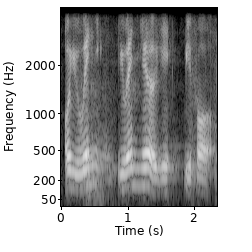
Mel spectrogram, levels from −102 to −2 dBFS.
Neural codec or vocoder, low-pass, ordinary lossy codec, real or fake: codec, 24 kHz, 6 kbps, HILCodec; 3.6 kHz; none; fake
